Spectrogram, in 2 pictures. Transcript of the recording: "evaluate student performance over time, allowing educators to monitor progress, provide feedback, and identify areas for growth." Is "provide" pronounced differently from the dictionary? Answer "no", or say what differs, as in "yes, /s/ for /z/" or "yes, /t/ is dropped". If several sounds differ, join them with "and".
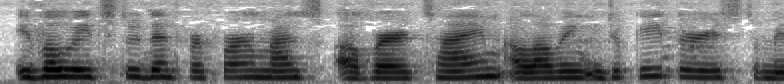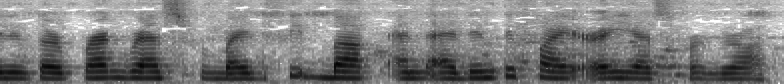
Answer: yes, /b/ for /v/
